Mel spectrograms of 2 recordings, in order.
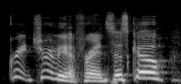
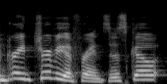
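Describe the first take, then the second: First: It is said in an ecstatic, overexcited way. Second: It is said in a calm, plain way.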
